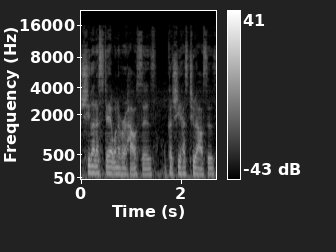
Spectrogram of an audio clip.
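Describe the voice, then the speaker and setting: Speaking in a normal speaking voice with an American accent, a man keeps a fairly quick pace, a fairly low pitch and fairly even intonation. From US East Coast, Northern Virginia. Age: 20s. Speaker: social media creator and photographer. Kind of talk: casual chat.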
